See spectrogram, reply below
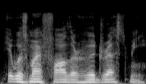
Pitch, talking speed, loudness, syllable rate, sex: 110 Hz, 285 wpm, -15 LUFS, 7.3 syllables/s, male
